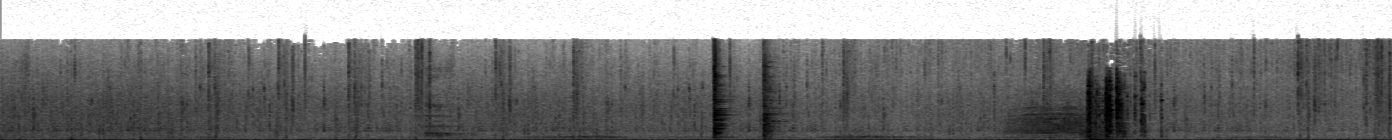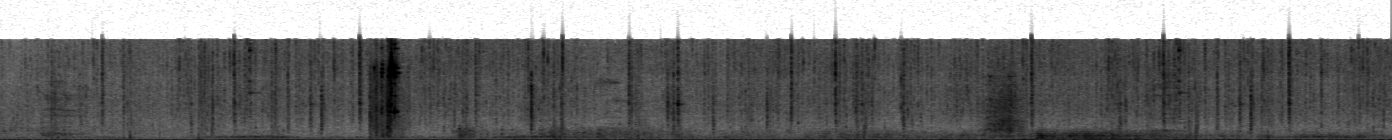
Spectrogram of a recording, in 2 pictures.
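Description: Footsteps fall steadily on a stone floor.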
